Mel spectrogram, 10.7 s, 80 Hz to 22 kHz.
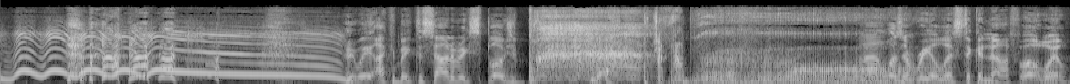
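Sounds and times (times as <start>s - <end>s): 
man's voice imitating a police siren: 0.0s - 3.5s
speech: 3.4s - 10.7s.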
